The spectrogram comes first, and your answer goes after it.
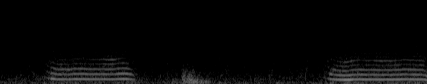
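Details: Fırfır, a pet cat, snores in its sleep with a human-like sound: two drawn-out tonal hums about a second each, separated by a short low breathy rumble, in a quiet room.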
